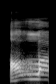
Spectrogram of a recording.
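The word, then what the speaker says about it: الله: হামজা লাম জবর আল লাম খারা জবর লা আল্লাহ মনে রাখতে হবে আল্লাহ শব্দের পূর্বে জবর আসছে। এখন কি হবে? আল্লাহ শব্দের লামটা মোটা হবে।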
